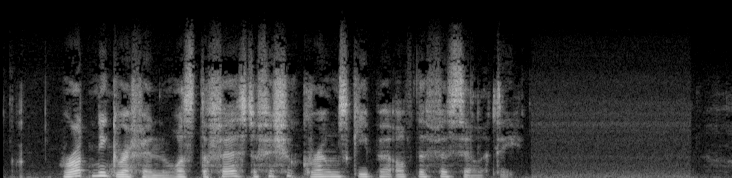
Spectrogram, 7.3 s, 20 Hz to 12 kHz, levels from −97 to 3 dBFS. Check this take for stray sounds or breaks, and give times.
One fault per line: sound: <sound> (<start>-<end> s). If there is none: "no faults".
no faults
